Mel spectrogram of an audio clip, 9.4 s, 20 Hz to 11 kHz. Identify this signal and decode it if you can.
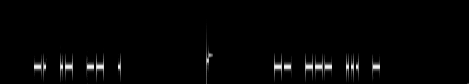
Morse code, heard as a keyed tone, about 25 wpm, spaced as for 18 wpm, 700 Hz. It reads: NAME MOST
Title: 2x Character Spacing - Top 200 Words - 25wpm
